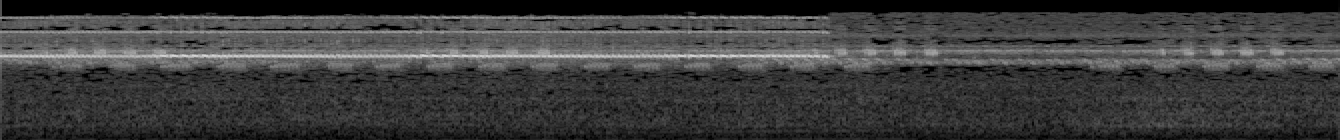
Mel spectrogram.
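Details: Insects calling in a nature recording: a loud, continuous high-pitched trill with rapid pulsing chirps layered over it for four seconds, then only quieter, evenly spaced pulsed chirps continuing to the end.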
